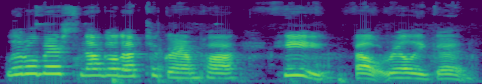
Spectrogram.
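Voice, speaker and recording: A woman reading a children's story aloud, expressive and animated, as if to young listeners. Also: on the high side, moderate pace, slight background noise, rough recording. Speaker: storybook reader.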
